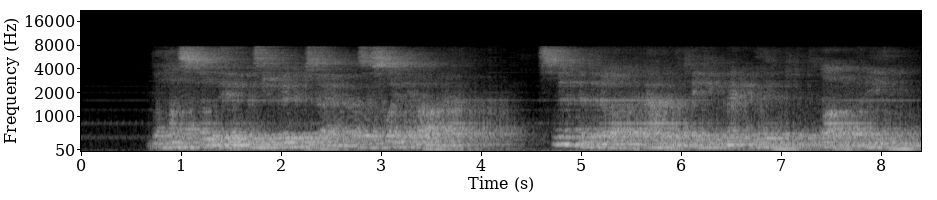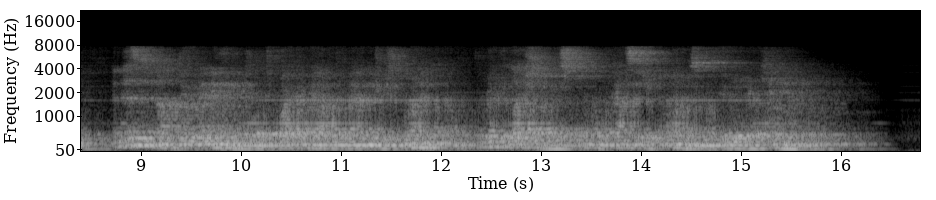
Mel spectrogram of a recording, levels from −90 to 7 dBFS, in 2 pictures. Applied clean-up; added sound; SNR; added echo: neural separator model SepFormer DNS4.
